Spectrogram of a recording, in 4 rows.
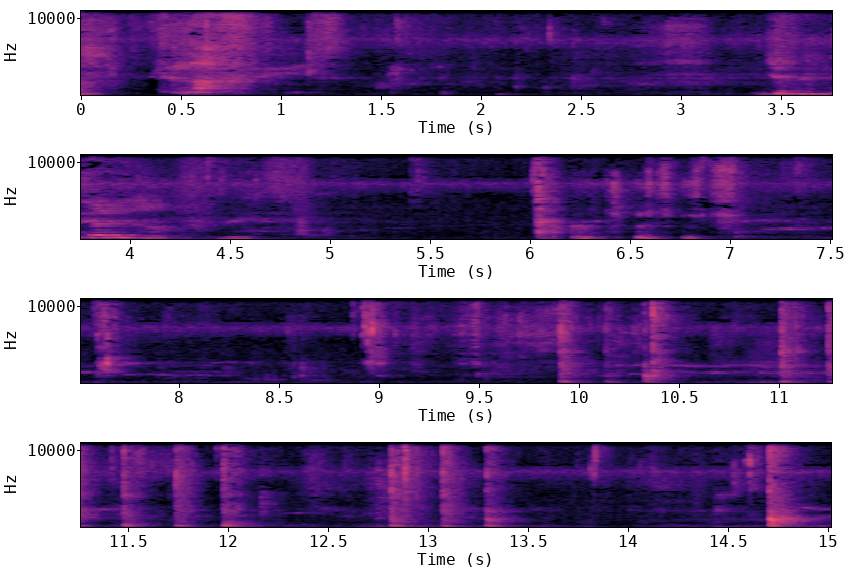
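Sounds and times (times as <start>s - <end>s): person chewing: 7.4s - 10.0s.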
